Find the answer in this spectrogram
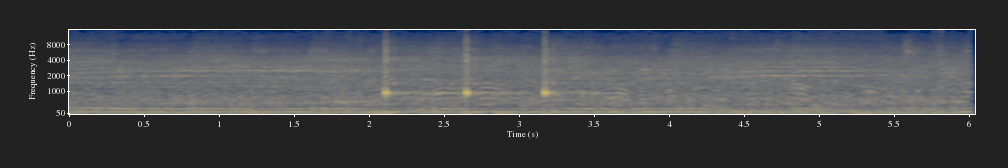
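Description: Arena crowd noise with three sharp knocks about half a second apart near the middle, each with a short ring: the timekeeper's ten-second warning that the round is about to end.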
